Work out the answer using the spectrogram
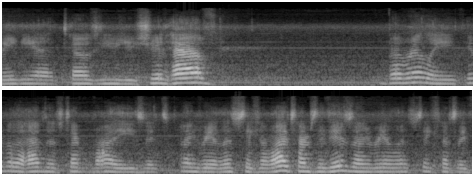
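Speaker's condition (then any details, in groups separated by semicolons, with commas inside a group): Spinal muscular atrophy; tongue vibrates constantly, cannot be stopped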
